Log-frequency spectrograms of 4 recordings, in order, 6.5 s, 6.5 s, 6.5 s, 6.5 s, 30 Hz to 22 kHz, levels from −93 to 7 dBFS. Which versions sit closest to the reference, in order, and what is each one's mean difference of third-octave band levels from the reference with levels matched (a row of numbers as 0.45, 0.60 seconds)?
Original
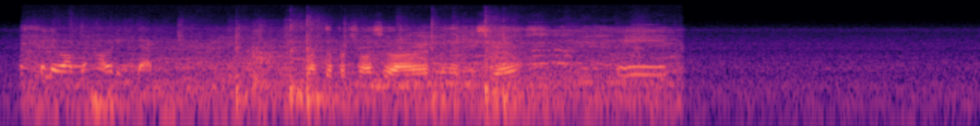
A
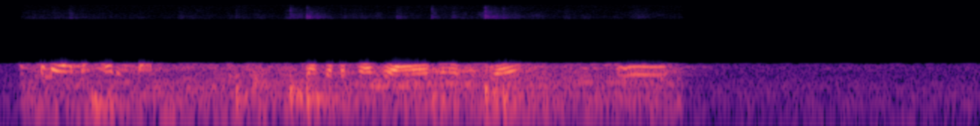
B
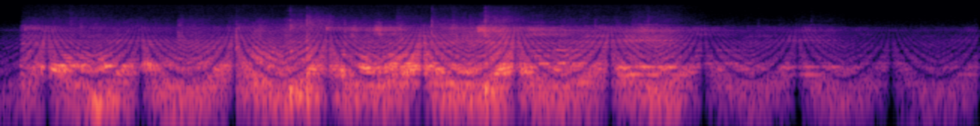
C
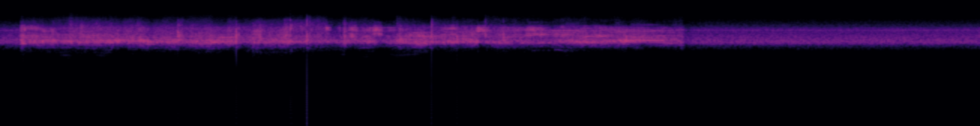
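B, A, C; 3.5, 11.5, 21.0 decibels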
